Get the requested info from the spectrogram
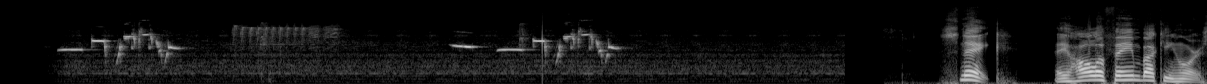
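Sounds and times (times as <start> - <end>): bird whistling song: 0.5 - 3.5, 4.5 - 6.4
dry buzzy bird trill: 0.6 - 8.4.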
